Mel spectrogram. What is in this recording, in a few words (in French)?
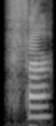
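"fin", French; ɛ̃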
